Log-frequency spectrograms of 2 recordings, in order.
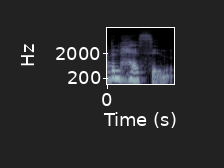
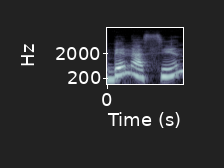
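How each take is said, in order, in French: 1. Le nom se prononce avec un son h. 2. Le nom se prononce sans son h. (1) "si jamais tu veux le prononcer en arabe" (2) "On prononce pas le H quand on le prononce en français"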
